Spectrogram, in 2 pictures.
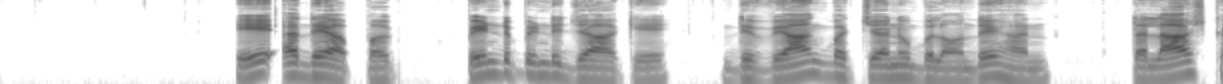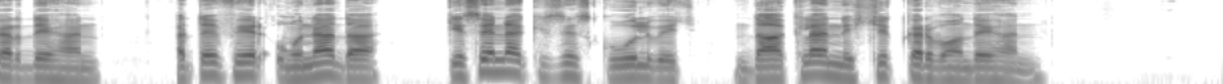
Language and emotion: Punjabi, neutral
